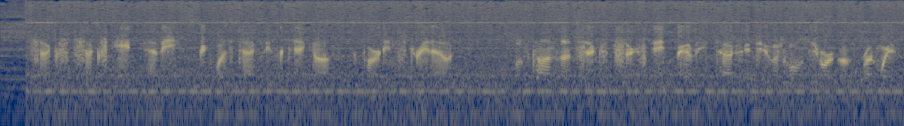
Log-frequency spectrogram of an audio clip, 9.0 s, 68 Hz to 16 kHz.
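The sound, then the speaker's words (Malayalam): A steady airplane engine drone from a 24-year-old DHL cargo plane, an Airbus A300, readied for a flight to Bahrain. The low, even hum runs throughout beneath a voice talking. “November ഇരുപത്തിരണ്ടാം തീയതി വിമാനം ബഹ്റിനിലേക്ക് പറക്കാൻ തയ്യാറായി”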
